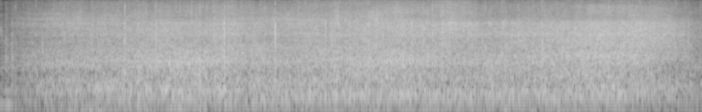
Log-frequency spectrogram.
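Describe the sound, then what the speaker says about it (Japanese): Heavy rain falls steadily outside a camper van, a continuous dense hiss of drops drumming on the roof and surroundings, with no voices. "こんな感じで雨が結構降ってきてる。"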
